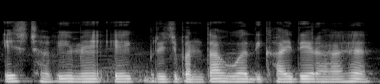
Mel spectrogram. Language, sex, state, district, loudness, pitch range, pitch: Hindi, male, Assam, Kamrup Metropolitan, -15 LUFS, 125-130 Hz, 130 Hz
